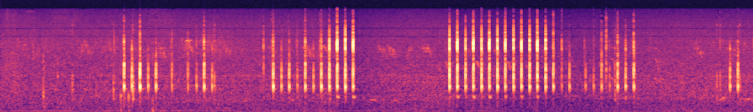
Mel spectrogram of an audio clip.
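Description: An animal's rapid pulsed call, most likely a bird: rattling trills of about ten clicks a second, each about a second long, repeated about five times.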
